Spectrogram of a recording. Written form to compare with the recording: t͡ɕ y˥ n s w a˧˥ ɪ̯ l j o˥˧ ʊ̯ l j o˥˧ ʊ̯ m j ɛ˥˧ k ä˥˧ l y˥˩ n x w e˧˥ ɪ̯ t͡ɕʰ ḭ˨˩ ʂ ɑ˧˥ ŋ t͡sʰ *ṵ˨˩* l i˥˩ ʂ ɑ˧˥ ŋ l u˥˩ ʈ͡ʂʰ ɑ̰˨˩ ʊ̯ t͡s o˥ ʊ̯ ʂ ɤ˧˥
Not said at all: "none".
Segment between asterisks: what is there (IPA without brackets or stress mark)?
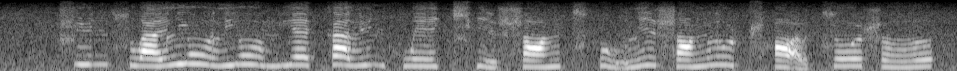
ṵ˨˩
